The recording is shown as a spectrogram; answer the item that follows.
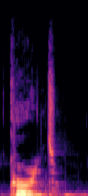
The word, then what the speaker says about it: currant: on the screen okay so red currant is pronounced current from my research here it looks like currants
